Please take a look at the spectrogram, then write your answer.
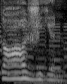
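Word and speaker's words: Gaussian: I'm going to go to filter then blur gajan blur that's how that's how you pronounce it and just raise it until it's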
